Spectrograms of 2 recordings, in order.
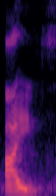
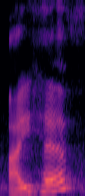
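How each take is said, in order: First: The words merge into one short syllable. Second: Both words are said separately and fully.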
